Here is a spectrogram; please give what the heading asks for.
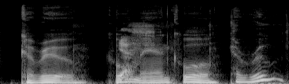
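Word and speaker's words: Carew: say your last name for us it is Karu Karu cool man cool Karu like how do you spell it c a r e w that's it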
